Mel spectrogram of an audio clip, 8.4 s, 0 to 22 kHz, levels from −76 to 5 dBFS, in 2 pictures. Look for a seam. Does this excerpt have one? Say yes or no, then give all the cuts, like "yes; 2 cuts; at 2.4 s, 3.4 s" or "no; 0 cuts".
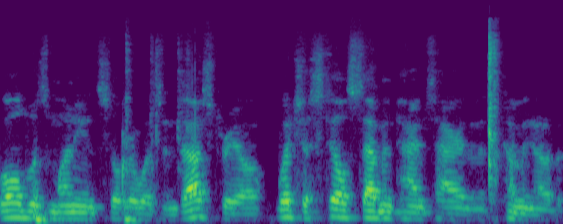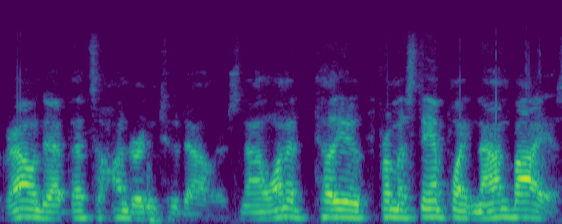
yes; 1 cut; at 7.0 s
